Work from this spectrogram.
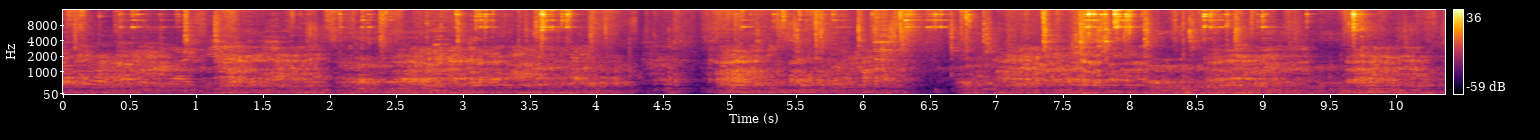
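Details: A 10-month-old Weimaraner puppy growls in low, rumbling bursts while playing tug-of-war with an older Labrador, with human voices in the background.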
